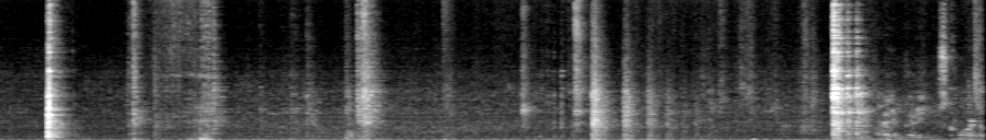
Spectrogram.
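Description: A small metal frying pan clanks and clatters in sharp, irregular knocks in a kitchen, some loud and close, with softer bumps and scrapes between them.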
